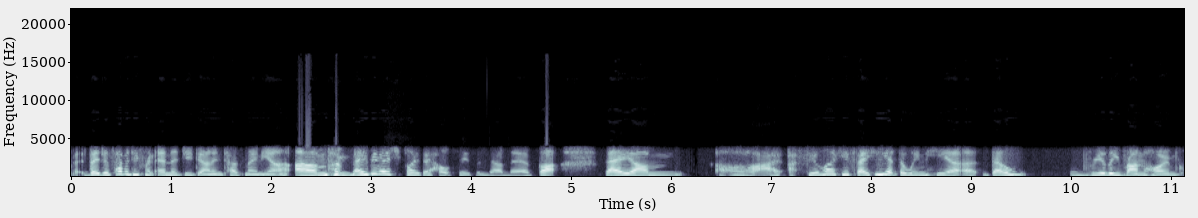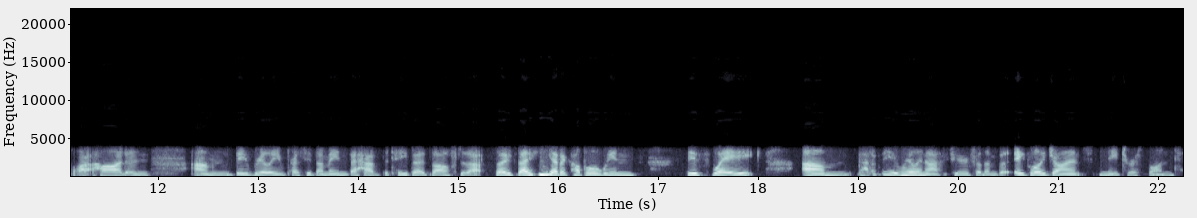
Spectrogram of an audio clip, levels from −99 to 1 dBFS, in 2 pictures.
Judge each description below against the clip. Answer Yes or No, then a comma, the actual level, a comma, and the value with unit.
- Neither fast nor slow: No, fast, 215 wpm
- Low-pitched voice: No, high, 205 Hz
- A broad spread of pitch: No, average, 3.2 semitones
